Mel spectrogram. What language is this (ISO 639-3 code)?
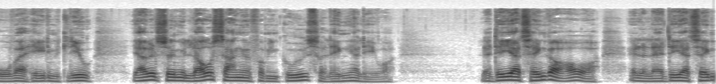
dan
